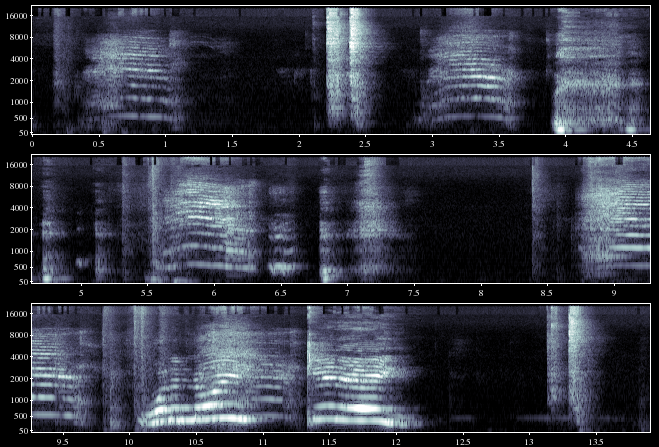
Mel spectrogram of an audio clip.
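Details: A domestic cat meows repeatedly, each call an arched, whining rise and fall; the owner asks whether it is hungry.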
